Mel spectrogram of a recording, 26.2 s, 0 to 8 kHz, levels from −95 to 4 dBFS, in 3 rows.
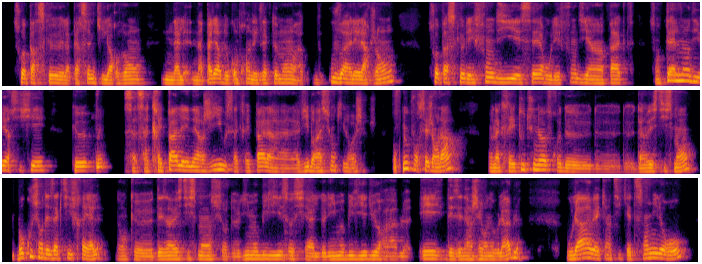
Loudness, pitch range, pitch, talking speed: -22 LUFS, 120-145 Hz, 125 Hz, 215 wpm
